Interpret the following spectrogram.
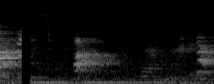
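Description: A small dog barking, two short barks about a second apart.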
